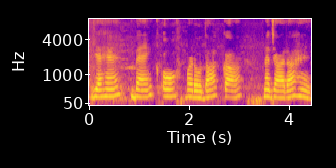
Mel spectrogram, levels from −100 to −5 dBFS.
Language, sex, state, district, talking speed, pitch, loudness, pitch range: Hindi, female, Haryana, Charkhi Dadri, 95 wpm, 205 Hz, -15 LUFS, 195-215 Hz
